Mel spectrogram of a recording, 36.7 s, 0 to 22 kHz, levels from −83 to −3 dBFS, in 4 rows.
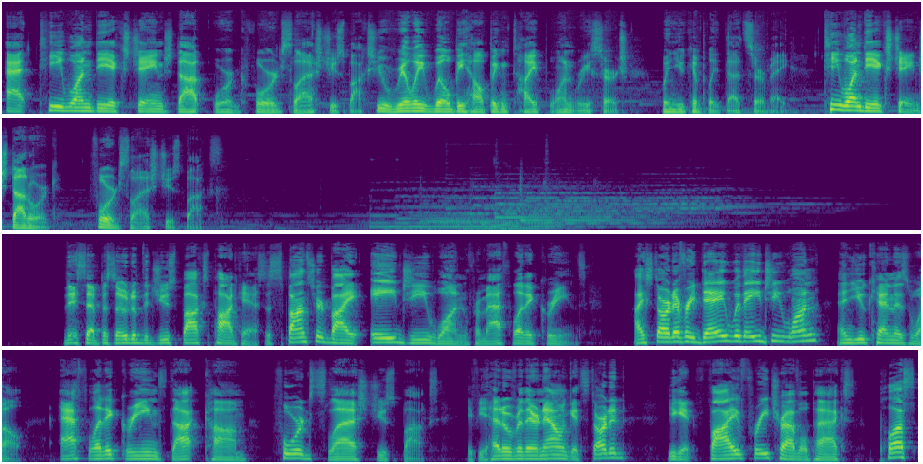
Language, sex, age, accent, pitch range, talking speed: English, male, 40-59, American, 95-140 Hz, 110 wpm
